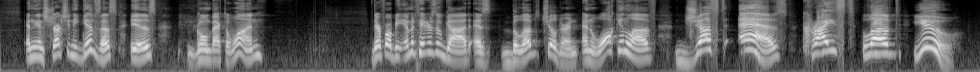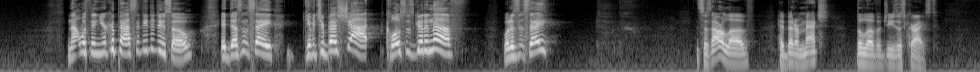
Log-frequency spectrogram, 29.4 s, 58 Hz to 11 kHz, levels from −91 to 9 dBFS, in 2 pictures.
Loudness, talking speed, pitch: -14 LUFS, 130 wpm, 220 Hz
